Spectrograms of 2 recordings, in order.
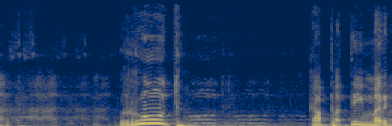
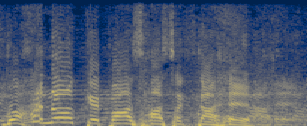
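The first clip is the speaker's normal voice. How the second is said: fervent preaching; 4 semitones higher than usual. Real, not acted. Preaching at full force.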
